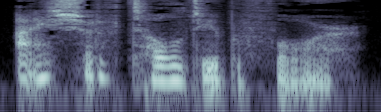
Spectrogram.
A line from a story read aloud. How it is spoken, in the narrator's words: Leonie said softly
